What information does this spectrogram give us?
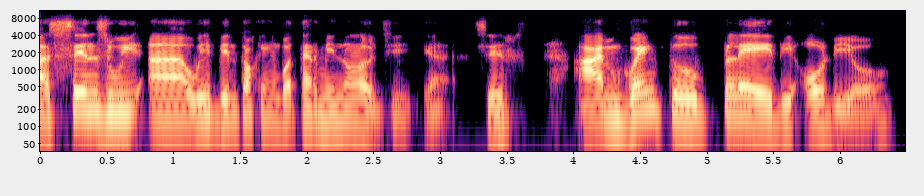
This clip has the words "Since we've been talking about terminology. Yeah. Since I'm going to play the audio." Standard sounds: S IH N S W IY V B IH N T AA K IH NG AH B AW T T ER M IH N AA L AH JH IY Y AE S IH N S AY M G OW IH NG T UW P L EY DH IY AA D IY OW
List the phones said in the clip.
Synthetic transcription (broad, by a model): S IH N S W IY W B IH N T AA K IH NG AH B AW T T ER M IH N AA L AH JH IY Y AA S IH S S AY M G OW IH NG T UW P L EY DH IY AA D IY OW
